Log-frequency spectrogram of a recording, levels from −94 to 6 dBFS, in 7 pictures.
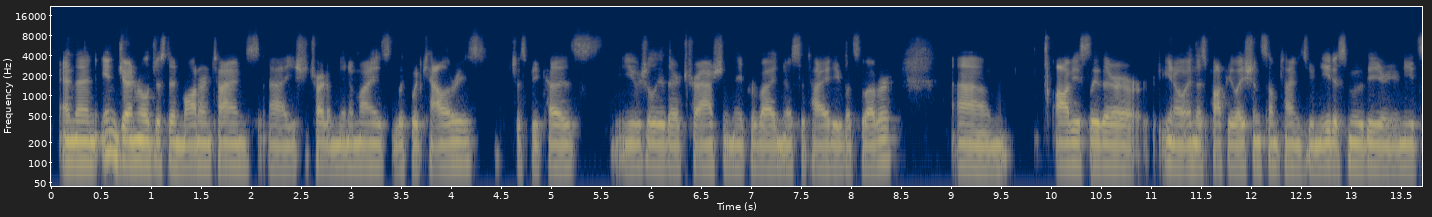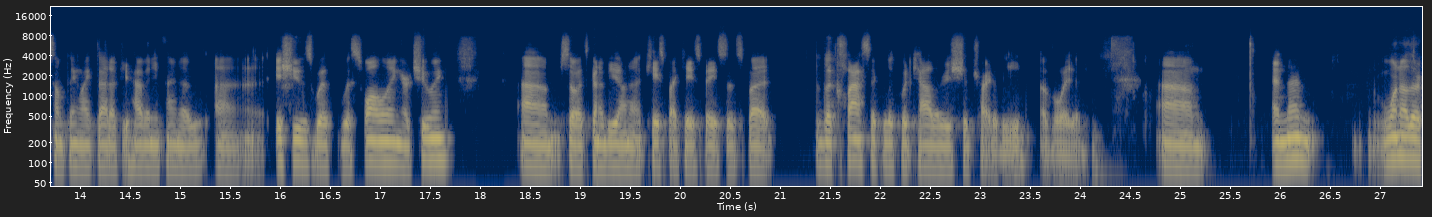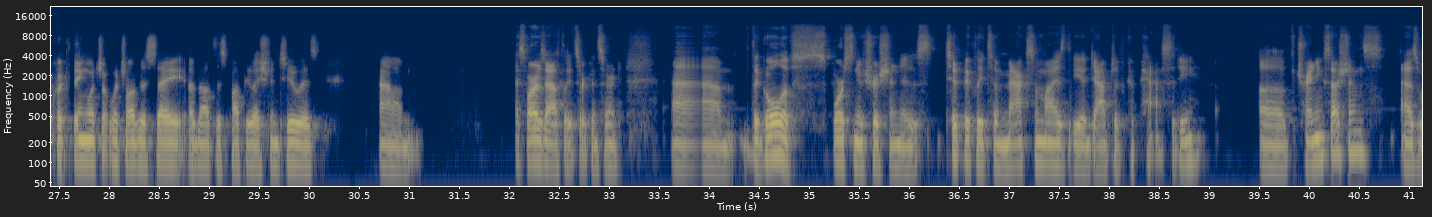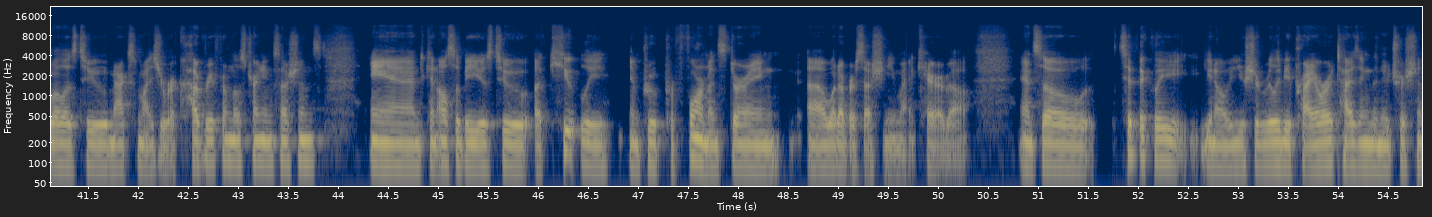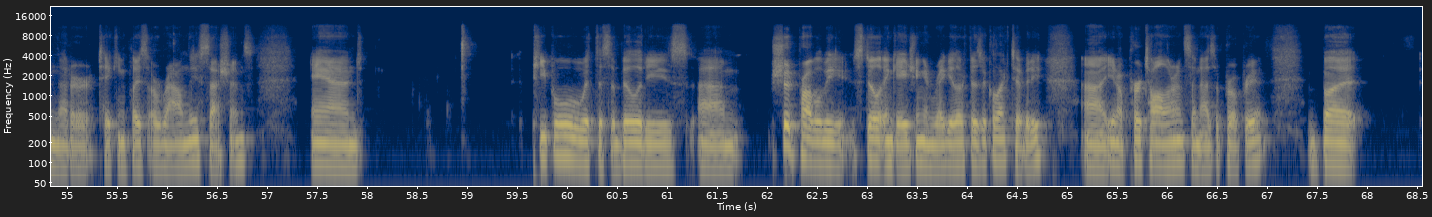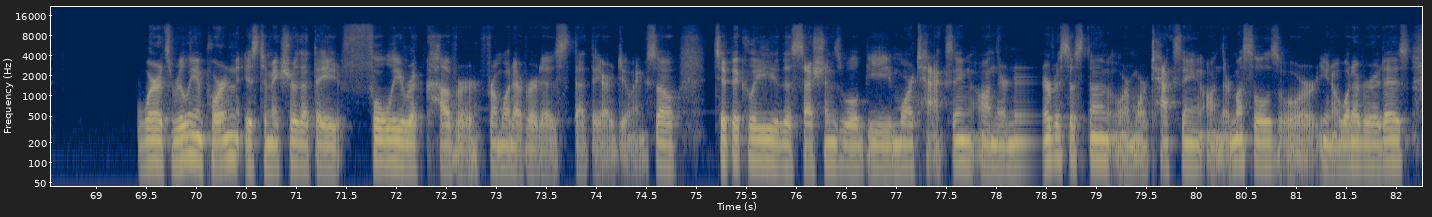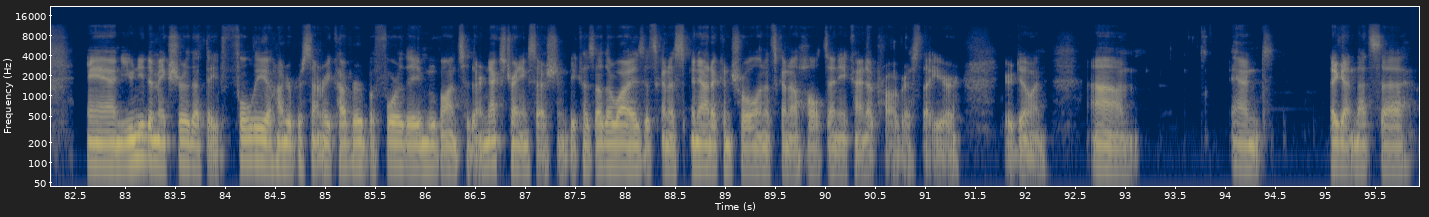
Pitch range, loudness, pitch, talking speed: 95-105 Hz, -30 LUFS, 95 Hz, 175 wpm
